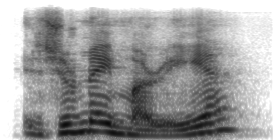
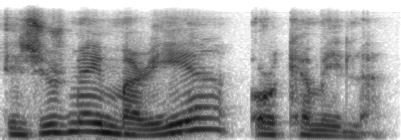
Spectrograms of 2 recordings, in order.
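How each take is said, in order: First: Is your name Maria? ending on a rise; rising yes-no tune. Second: Is your name Maria or Camila? dropping at the end; falling tune. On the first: Teacher showing a yes-no question's rising tune. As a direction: let Maria lift at the end. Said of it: "preguntas a las que la respuesta es sí o no". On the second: Teacher contrasting a falling question tune. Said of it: "terminé abajito". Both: Shown as a demonstration.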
